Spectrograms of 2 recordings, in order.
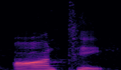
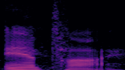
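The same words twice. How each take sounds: First: The word is pronounced the Greek way. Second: The word is pronounced the English way. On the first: "You would pronounce it in Greek" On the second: "But we use the word anti"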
